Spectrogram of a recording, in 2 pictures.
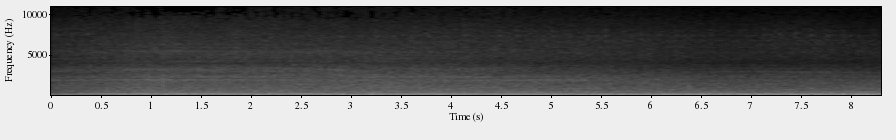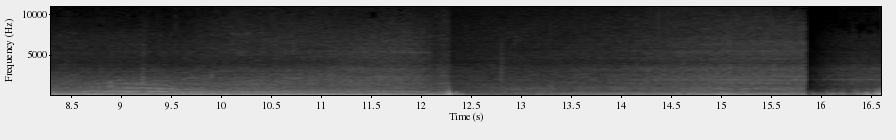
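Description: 2011 Hyundai Sonata Hybrid's 2.4-litre four-cylinder engine idling steadily, started on its own by the hybrid system to keep the battery charged. The sound drops abruptly about twelve seconds in.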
